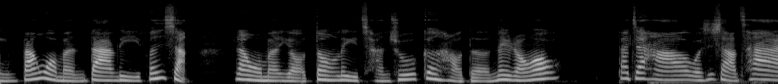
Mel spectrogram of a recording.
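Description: At about 2.97 to 3.03 s the speech briefly smears, a short wobble where the sound seems to stretch instead of moving on. This is short concealed packet loss: roughly 40 ms of the call arrived too late for the decoder, and the receiver covered the gap by extending the preceding sound for about 33 ms, from its pitch or as shaped noise, before blending back into the real audio.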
